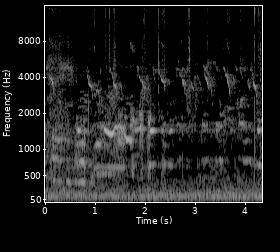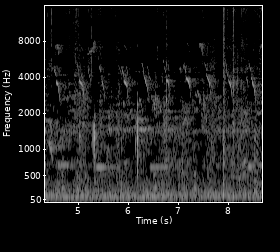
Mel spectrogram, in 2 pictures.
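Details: Malay chickens feeding in a home backyard give many overlapping thin descending peeps, about two a second, with scattered clicks of pecking and occasional soft clucks.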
